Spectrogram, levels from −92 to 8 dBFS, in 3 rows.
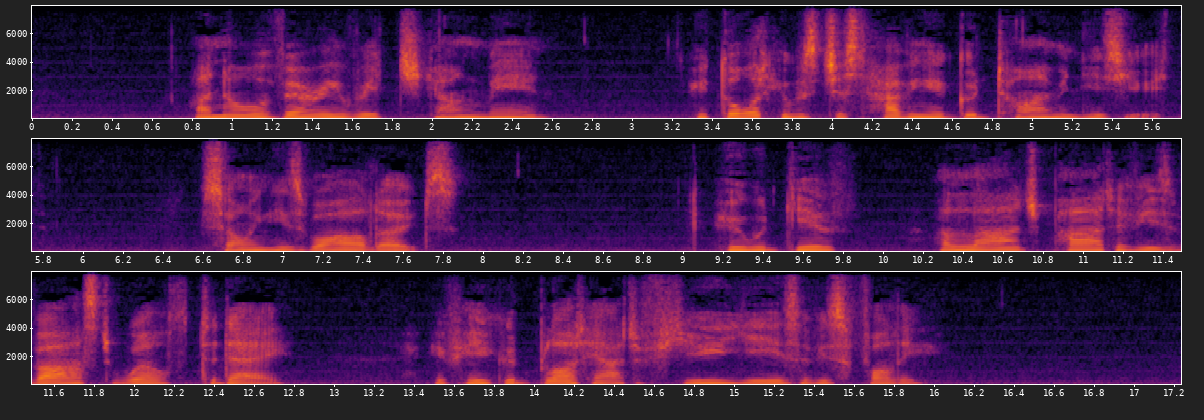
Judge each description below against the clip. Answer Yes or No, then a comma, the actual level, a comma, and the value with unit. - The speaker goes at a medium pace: Yes, average, 160 wpm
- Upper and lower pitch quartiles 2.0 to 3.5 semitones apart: No, average, 4.8 semitones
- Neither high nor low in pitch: Yes, medium, 155 Hz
